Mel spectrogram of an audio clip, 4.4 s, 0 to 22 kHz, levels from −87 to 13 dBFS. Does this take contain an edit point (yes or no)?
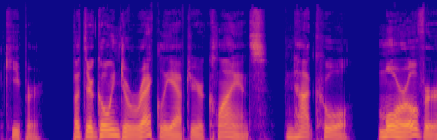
no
